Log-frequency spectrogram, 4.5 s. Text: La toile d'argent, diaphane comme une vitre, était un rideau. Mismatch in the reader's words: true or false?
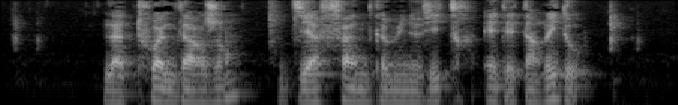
false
